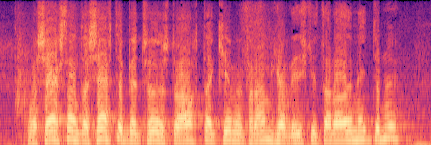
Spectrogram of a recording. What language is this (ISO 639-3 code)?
isl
